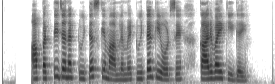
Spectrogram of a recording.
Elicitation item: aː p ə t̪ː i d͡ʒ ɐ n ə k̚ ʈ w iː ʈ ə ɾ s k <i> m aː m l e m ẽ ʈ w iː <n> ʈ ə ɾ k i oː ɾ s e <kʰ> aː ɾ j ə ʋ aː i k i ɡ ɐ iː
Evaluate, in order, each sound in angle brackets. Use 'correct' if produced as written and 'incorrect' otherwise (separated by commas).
incorrect, incorrect, incorrect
